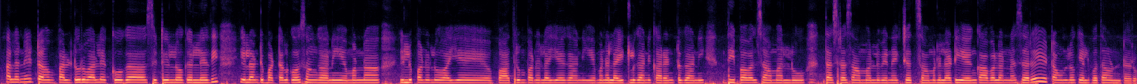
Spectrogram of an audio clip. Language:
Telugu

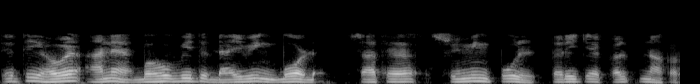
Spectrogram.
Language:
Gujarati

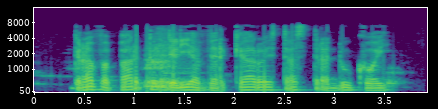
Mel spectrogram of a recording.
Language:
Esperanto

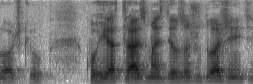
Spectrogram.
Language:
Portuguese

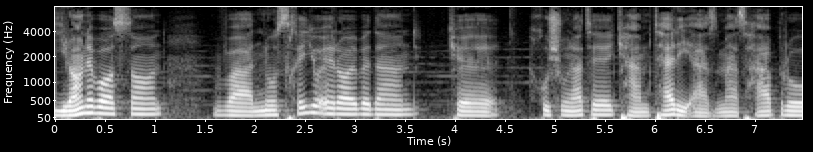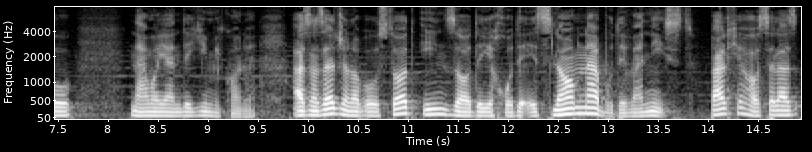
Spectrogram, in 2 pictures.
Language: Persian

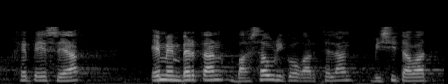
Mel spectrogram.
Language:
Basque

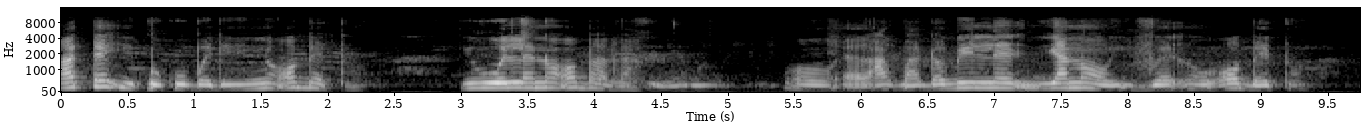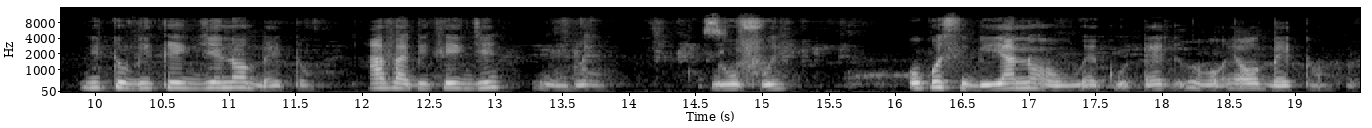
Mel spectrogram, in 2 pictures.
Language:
Ikposo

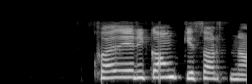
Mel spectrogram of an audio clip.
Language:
Icelandic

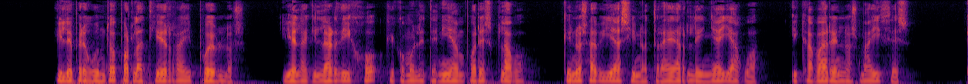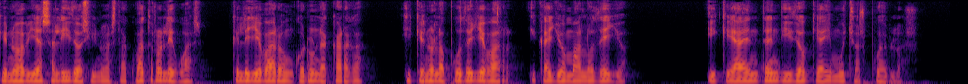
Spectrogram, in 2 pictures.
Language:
Spanish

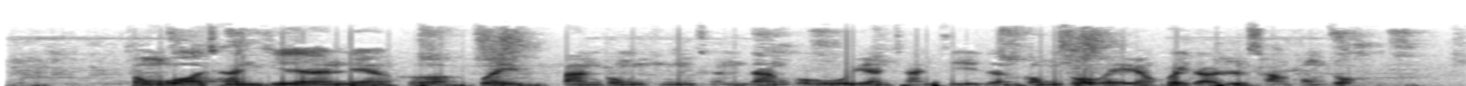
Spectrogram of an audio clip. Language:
Chinese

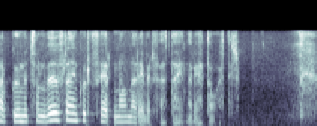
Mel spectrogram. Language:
Icelandic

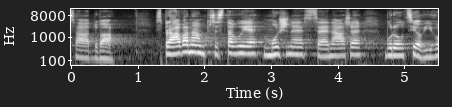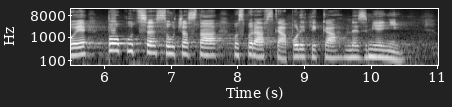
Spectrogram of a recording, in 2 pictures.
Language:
Czech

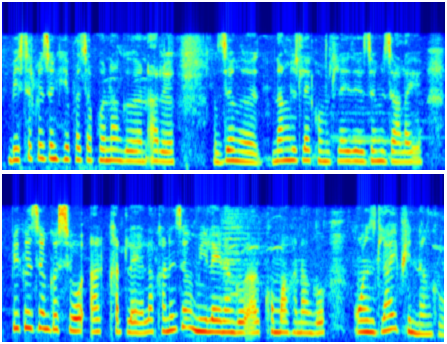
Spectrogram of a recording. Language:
Bodo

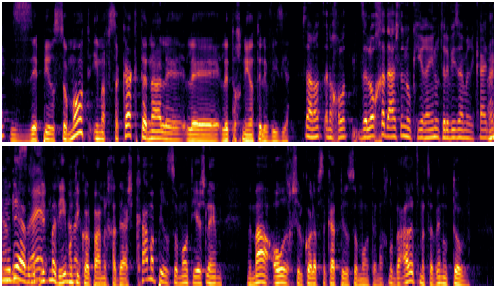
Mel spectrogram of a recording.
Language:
Hebrew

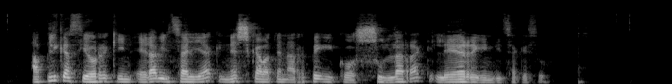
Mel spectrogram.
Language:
Basque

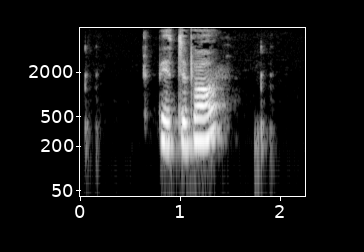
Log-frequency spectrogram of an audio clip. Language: Swedish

